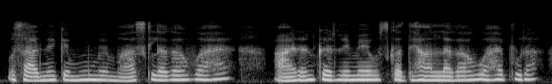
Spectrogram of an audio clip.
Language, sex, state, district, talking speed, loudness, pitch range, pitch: Hindi, female, Jharkhand, Ranchi, 195 wpm, -17 LUFS, 195-220 Hz, 210 Hz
